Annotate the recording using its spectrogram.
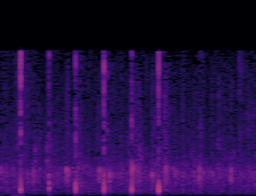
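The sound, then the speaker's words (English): A crowd applauds steadily, with many sharp claps overlapping into a dense, continuous patter. It is moderately quiet, and no one speaks over it. “And his wife, yeah, let's cheer for that.”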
